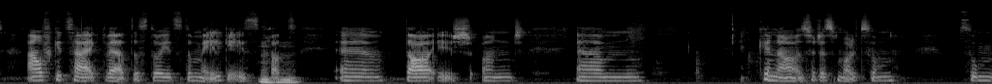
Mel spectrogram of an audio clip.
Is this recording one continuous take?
yes; 0 cuts

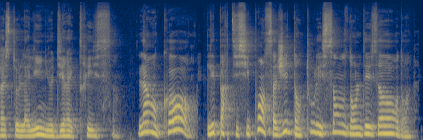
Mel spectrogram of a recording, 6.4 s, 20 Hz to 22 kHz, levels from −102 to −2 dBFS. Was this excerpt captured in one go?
yes; 0 cuts

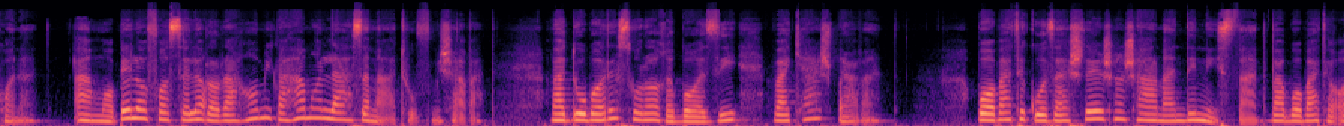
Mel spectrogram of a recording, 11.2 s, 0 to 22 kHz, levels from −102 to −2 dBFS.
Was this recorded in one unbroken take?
no; 4 cuts; at 1.0 s, 1.7 s, 2.3 s, 7.0 s

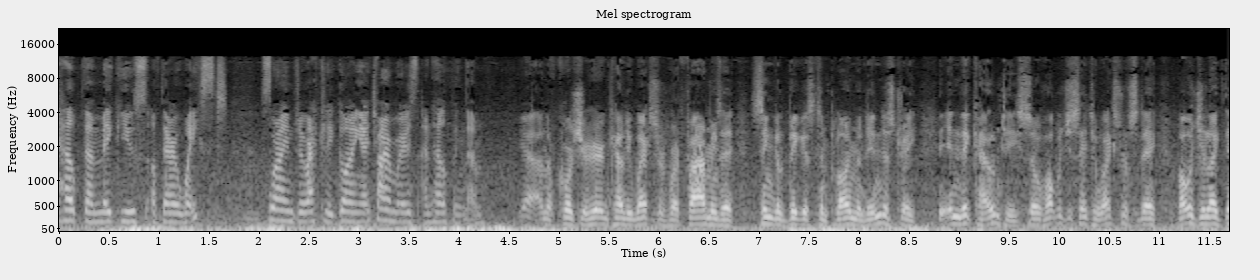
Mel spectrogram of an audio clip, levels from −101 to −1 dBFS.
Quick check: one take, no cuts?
no; 5 cuts; at 2.1 s, 3.2 s, 6.6 s, 8.8 s, 10.7 s

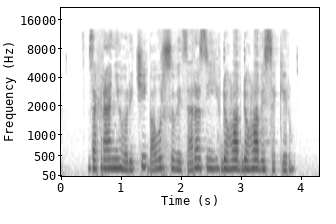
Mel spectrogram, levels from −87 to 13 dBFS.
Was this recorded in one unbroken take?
no; 2 cuts; at 1.4 s, 3.0 s

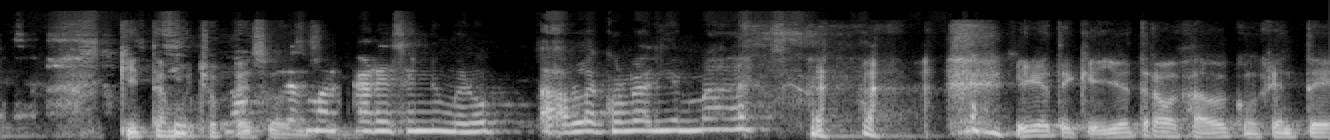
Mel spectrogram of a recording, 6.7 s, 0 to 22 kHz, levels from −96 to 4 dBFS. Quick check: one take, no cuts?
no; 1 cut; at 2.7 s

